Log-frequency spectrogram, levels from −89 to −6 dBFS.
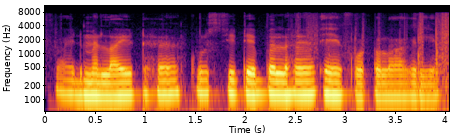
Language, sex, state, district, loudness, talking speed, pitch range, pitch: Marwari, male, Rajasthan, Nagaur, -15 LUFS, 180 wpm, 115-130 Hz, 125 Hz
